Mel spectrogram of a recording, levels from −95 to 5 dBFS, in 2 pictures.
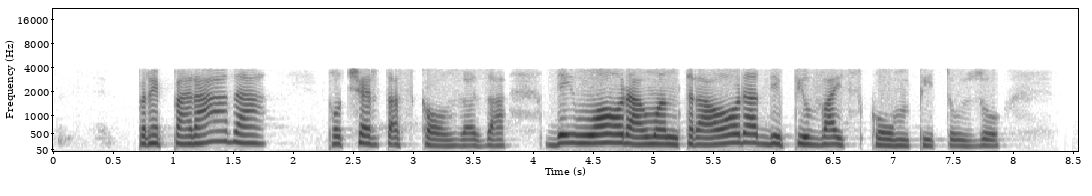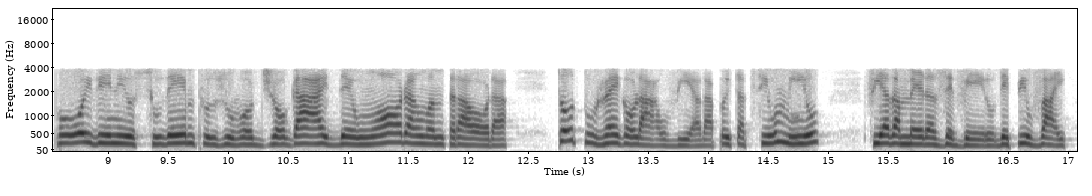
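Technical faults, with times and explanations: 11.58 to 17.08 s, time-stretched section: from this point to the end, the pace jumps abruptly to 1.45 times the earlier rate while the pitch stays where it was, giving a rushed quality. The likely cause is software squeezing this stretch to fit a shorter length and holding the pitch by dropping short pieces of the waveform. The narrow telephone band, with nothing above 3.8 kHz, continues unchanged across the join.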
